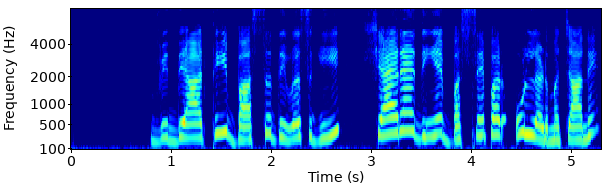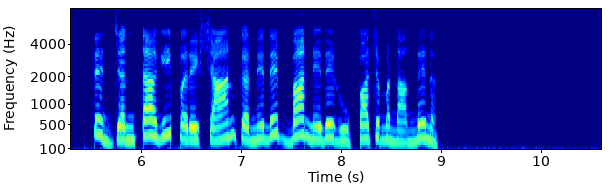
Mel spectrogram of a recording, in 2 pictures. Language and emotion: Dogri, disgusted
